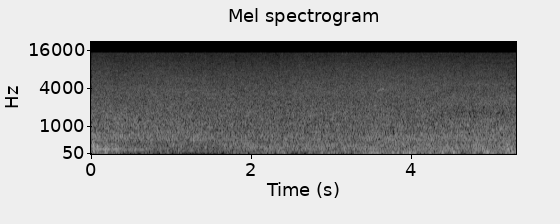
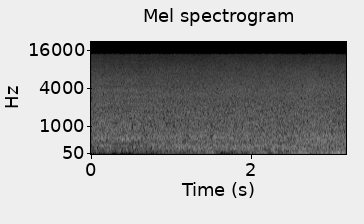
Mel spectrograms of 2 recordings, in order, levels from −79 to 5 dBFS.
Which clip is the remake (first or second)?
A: second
